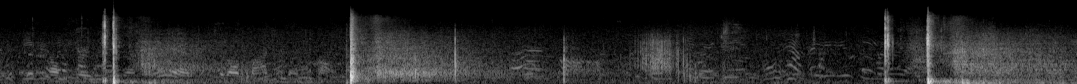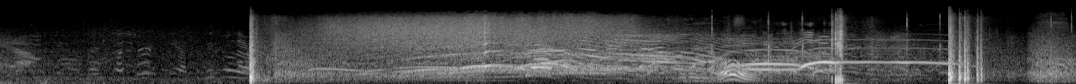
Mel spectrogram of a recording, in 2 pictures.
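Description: Fireworks bang outdoors.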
